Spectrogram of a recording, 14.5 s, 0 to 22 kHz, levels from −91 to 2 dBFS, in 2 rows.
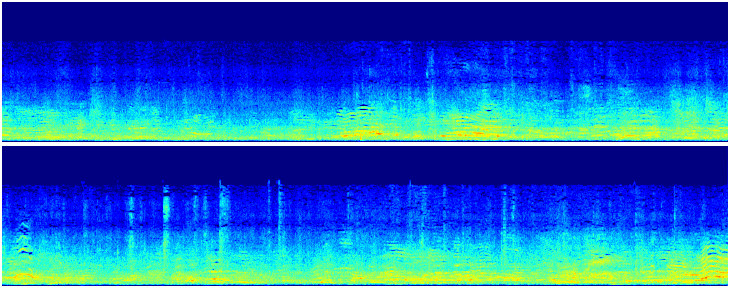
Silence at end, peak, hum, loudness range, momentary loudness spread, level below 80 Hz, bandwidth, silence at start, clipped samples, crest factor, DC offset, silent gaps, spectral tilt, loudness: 0 s; -10 dBFS; none; 4 LU; 10 LU; under -90 dBFS; 16 kHz; 0 s; under 0.1%; 22 dB; under 0.1%; none; 5.5 dB/octave; -30 LUFS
